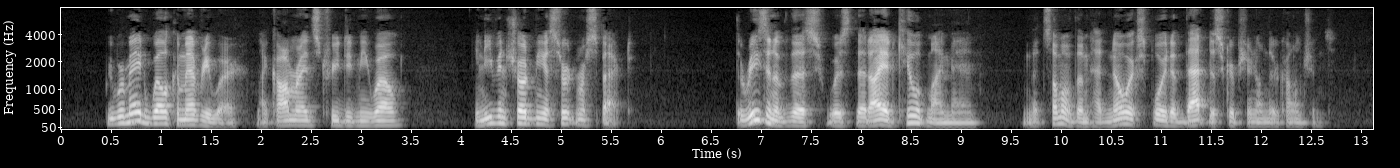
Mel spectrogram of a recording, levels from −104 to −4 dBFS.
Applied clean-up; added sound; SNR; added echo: none; none; none; none.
